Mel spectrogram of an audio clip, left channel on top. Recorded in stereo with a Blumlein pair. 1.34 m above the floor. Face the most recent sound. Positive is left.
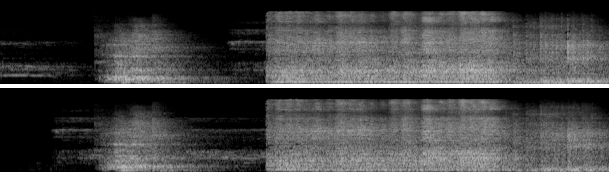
turn(degrees=25)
